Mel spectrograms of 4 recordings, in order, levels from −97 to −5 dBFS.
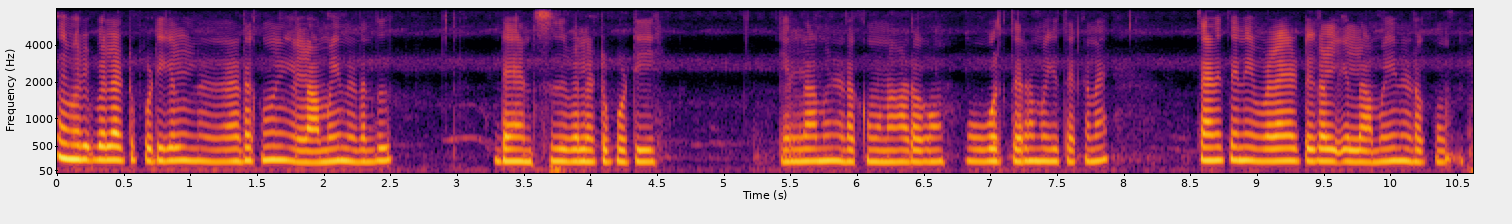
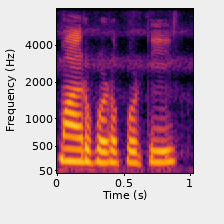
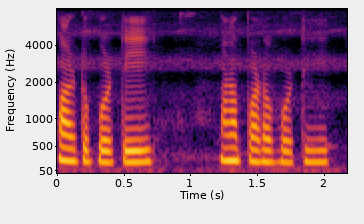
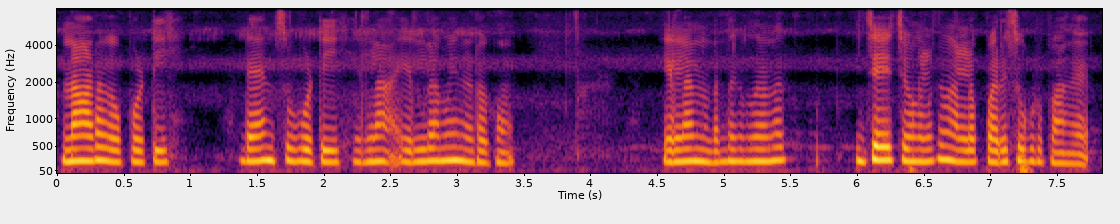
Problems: constant background noise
